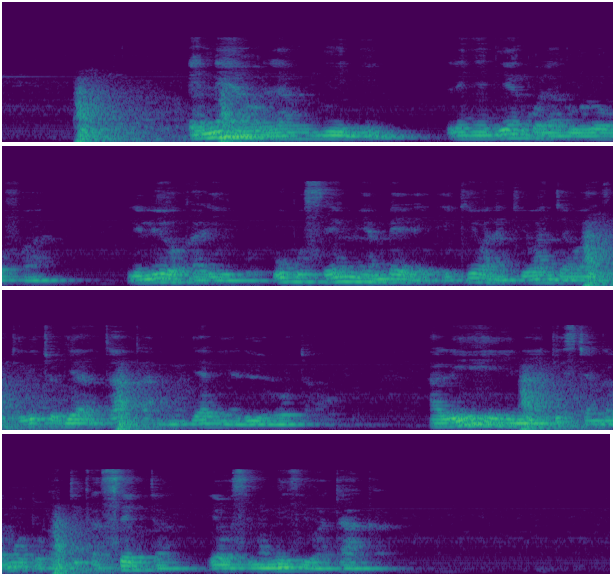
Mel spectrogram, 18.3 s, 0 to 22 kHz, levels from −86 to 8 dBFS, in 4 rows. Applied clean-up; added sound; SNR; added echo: none; Explosion; 7 dB; reverberation time 0.6 s.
